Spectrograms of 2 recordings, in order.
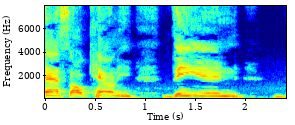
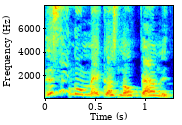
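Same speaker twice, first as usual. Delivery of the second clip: much higher, fast, laughing through the words; laughing disbelief; much faster than usual. Retold or imitated. To the girlfriend who turned him in, laughing disbelief. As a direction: laugh in disbelief at her excuse.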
